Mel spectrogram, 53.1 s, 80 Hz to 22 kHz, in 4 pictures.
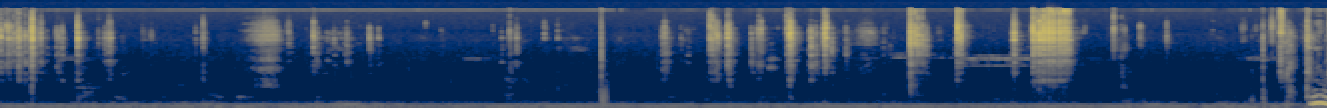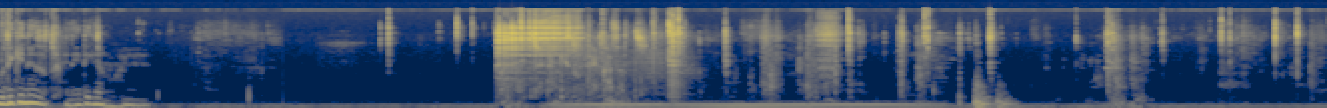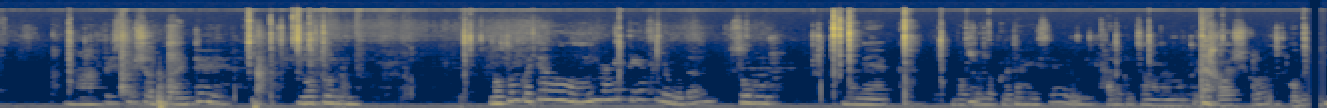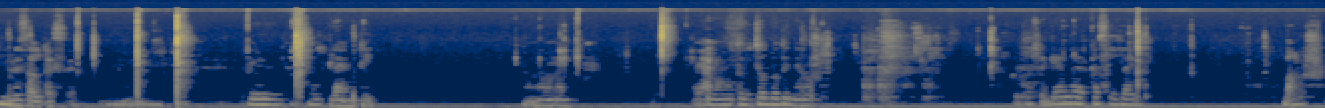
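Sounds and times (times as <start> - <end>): plastic toy bricks clicking: 0.0 - 1.2, 6.6 - 8.5, 34.6 - 36.0
steady low hum: 0.0 - 53.0.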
